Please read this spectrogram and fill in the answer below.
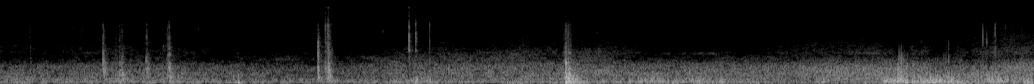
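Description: Wind and handling noise rubbing on a handheld camera's microphone, a steady rumble that grows louder near the end, with several small clicks and one louder thump a little past halfway.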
